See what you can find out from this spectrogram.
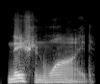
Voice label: "nationwide", American

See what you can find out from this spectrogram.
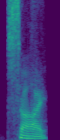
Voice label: "sigh", Indian

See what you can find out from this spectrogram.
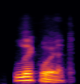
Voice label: "liquate", American

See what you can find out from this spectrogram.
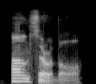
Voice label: "answerable", British

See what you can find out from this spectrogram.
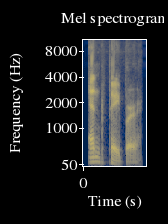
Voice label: "endpaper", American

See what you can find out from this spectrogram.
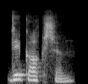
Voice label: "decoction", Indian

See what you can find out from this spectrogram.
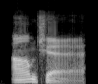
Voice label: "armchair", British

